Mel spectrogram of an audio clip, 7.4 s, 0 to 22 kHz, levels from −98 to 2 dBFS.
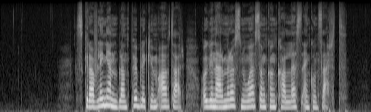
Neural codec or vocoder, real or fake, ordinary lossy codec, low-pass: vocoder, 44.1 kHz, 128 mel bands every 256 samples, BigVGAN v2; fake; none; 19.8 kHz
